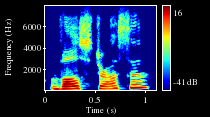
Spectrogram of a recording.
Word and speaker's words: Wallstrasse: And can you tell us a little more about 16, if I say this right, Wallstrasse? – Perfect. Well done.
